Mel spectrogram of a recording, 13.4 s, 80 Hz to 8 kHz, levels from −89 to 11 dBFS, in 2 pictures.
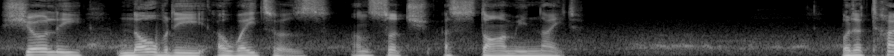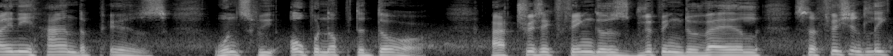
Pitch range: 120-150 Hz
